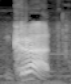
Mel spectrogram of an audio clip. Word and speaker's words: Grad: the Ukrainian way but most in the business pronounce it as grad Russian style crazy to think I'd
